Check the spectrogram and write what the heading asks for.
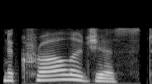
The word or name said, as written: necrologist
